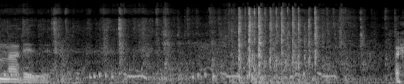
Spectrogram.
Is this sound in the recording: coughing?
no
